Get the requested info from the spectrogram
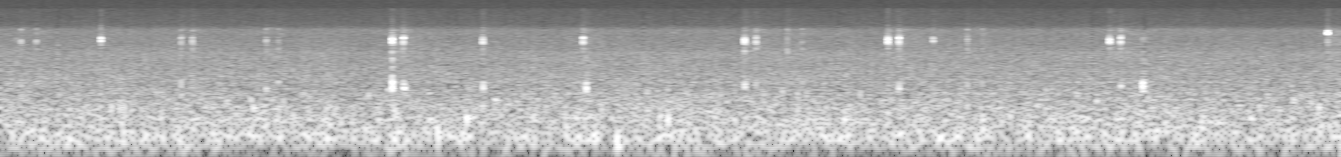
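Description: Near silence, with faint computer mouse clicks scattered through it, a dozen or so, some in quick pairs.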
